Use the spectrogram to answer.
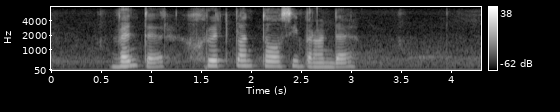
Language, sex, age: Afrikaans, female, 20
